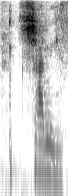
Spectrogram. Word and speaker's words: Chanese: So I'm going to introduce the author, actress, beautiful human being that I know, Chinese.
